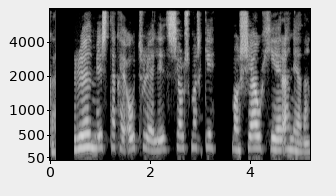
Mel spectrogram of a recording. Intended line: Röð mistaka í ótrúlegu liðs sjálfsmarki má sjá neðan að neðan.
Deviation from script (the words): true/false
true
